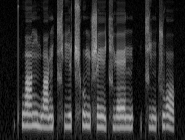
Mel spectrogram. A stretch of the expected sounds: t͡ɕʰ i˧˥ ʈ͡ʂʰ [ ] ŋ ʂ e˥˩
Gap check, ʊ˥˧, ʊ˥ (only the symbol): ʊ˥˧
